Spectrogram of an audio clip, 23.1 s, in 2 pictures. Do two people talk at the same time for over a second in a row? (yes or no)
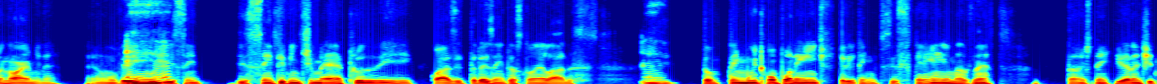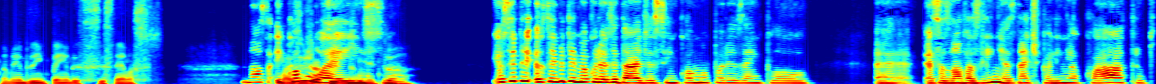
yes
